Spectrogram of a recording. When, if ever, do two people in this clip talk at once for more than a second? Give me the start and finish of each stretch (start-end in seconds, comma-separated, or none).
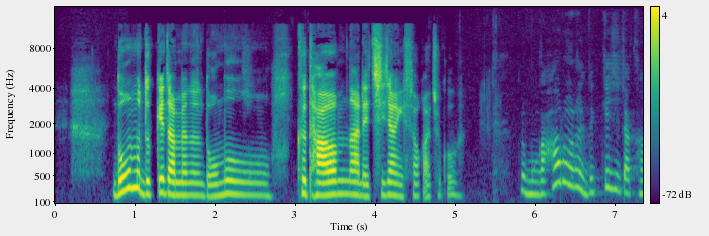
none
